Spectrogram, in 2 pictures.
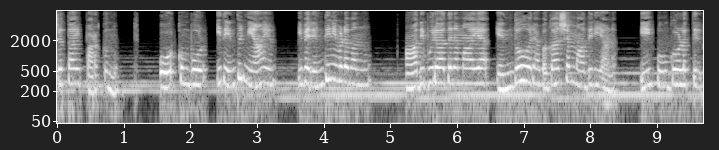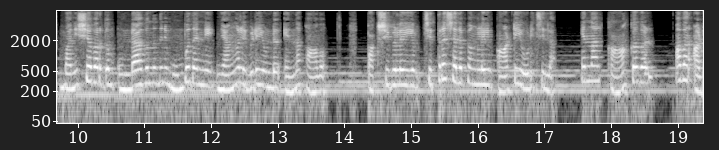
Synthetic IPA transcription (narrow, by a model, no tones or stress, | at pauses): tːɐt̪ːaːjpɐrɐkːunːu | ko̞ːrkumbo̞ːɭiðe̞nd̪unjaːjɐm | iʋɐɾe̞nd̪iniʋiɽe̞ʋɐnːuaːd̪ibuɾaːd̪ʱɐnɐmaːjɐe̞nd̪o̞ːoɾɐʋɐɣaːɕɐmːaːd̪ʱiɾija̰ːɳɨ̰ | iːhuːɡo̞ːɭɐt̪ːilmɐnuʂjɐʋɐrɡɐmuɳɖaːɣunːɐðinɨmumbɨt̪ɐnːe̞ɲɐŋːɐɭiʋiɽejuɳɖɨʔe̞nːɐbʱaːʋɐm | pɐkʂiɣɐɭe̞jumt͡ɕit̪rɐɕɐlɐpɐŋːɐɭe̞jumaːʈːijo̞ːɽit͡ɕːilːɐ | e̞nːaːlkaːkːɐɣɐɭ | ɐʋɐrʔɐ̰ɽ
